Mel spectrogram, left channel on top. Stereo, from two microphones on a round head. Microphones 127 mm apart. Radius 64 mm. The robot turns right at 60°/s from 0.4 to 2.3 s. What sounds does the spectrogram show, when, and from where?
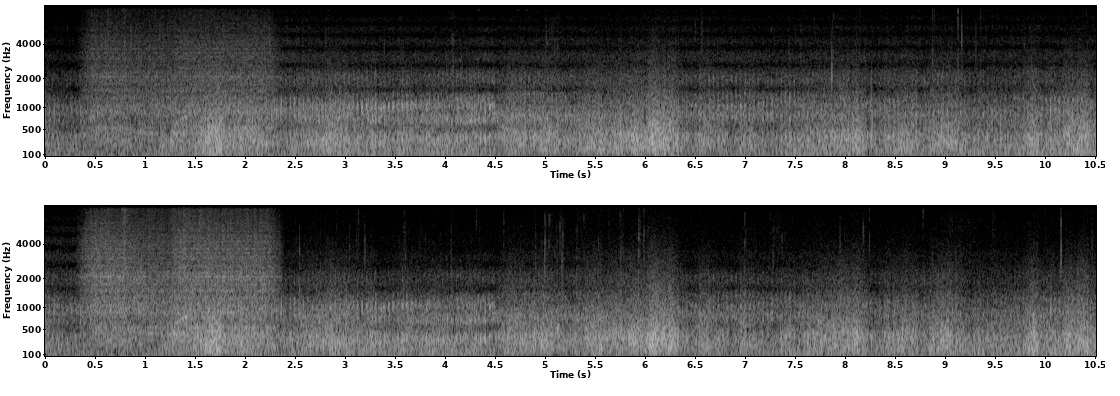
0.0 s a helicopter: 20° right (ahead or behind); by 10.5 s 65° left (ahead or behind)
